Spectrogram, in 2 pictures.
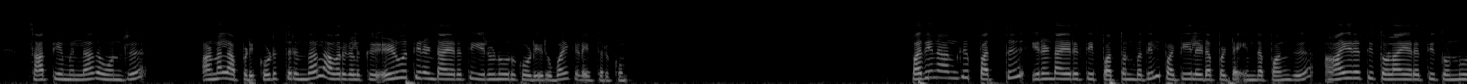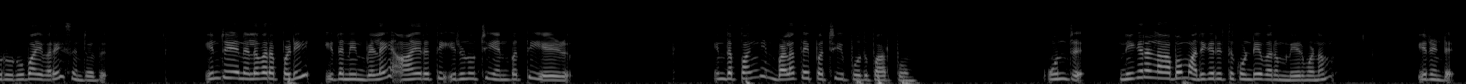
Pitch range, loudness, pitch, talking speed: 225-265 Hz, -39 LUFS, 245 Hz, 95 wpm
